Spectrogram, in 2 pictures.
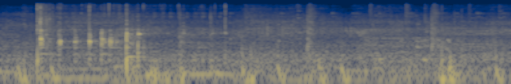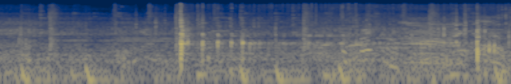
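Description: Curling stones sliding on outdoor ice with a low rumble, and a few sharp clacks as stones strike pegs or other stones. People's voices can be heard in the background.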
